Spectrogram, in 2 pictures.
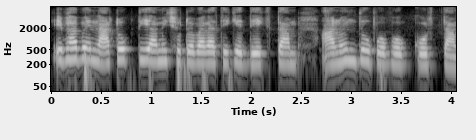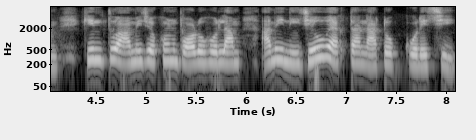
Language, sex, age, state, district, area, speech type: Bengali, female, 60+, West Bengal, Purba Medinipur, rural, spontaneous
